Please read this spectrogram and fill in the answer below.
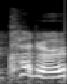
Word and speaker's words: Qatar: just some point out some things here's the United States this peach colored lime here's Qatar I can't say cutter I guess it's how it's pronounced as close as I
